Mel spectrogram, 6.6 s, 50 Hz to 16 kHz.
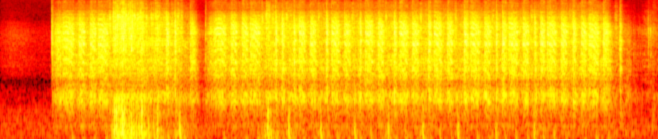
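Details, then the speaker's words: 1998 Yamaha YZF600R Thundercat sitting since 2013, compression and spark confirmed: starter labours through a sluggish, evenly spaced beat, about three compressions a second, then dies without firing; slow cranking, cause unconfirmed. "I think she's had it. I think she's done. She's worn out. Bless her."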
